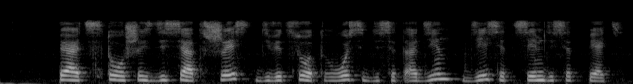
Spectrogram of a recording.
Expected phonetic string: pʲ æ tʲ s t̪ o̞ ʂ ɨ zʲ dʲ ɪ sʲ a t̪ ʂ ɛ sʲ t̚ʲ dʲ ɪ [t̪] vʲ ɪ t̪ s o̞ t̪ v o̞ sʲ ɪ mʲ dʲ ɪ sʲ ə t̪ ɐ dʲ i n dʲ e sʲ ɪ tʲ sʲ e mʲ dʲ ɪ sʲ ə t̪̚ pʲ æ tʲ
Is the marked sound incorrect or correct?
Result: incorrect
